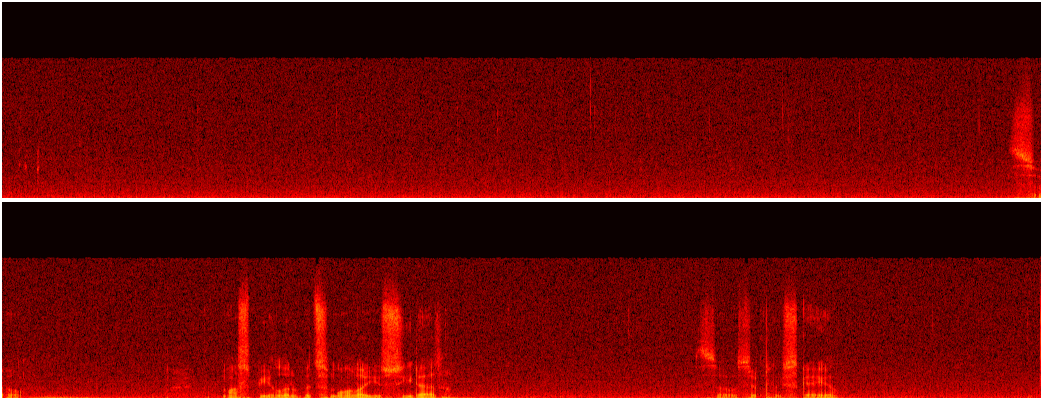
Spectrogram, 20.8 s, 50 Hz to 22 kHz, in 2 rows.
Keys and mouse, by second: 3.8 middle click, 6.3 middle click, 7.9-8.3 drag, 10.4 click, 12.4-14.9 middle drag, 15.5-16.7 drag, 17.1 s, 18.7 click.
